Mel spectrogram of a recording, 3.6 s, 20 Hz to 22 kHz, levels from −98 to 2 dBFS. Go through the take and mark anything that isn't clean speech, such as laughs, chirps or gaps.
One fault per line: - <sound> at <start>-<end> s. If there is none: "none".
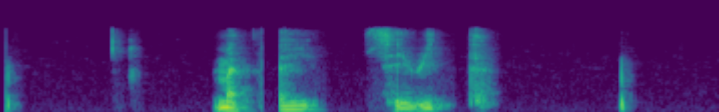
- dropout at 1.3-1.4 s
